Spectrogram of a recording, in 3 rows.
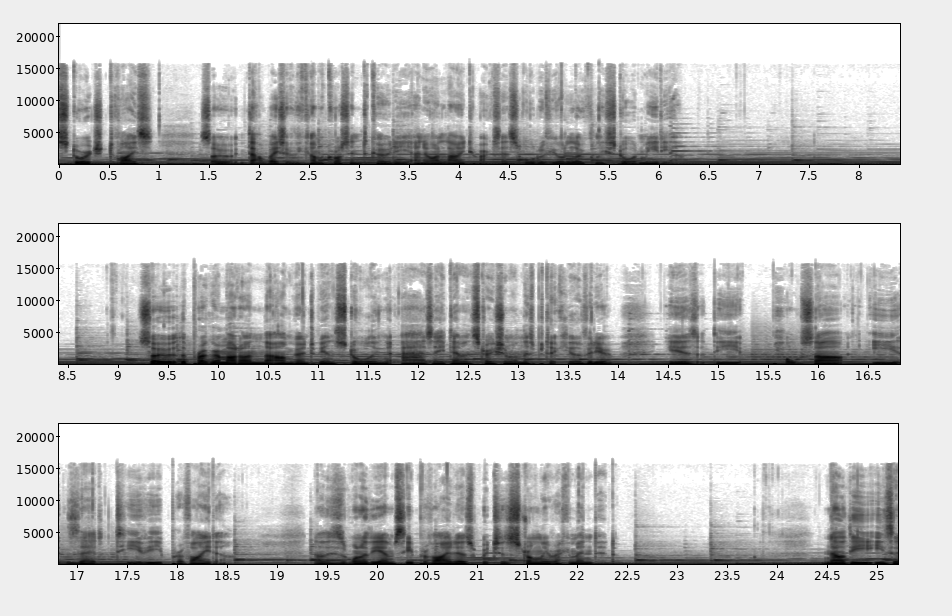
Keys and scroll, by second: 4.0 p.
